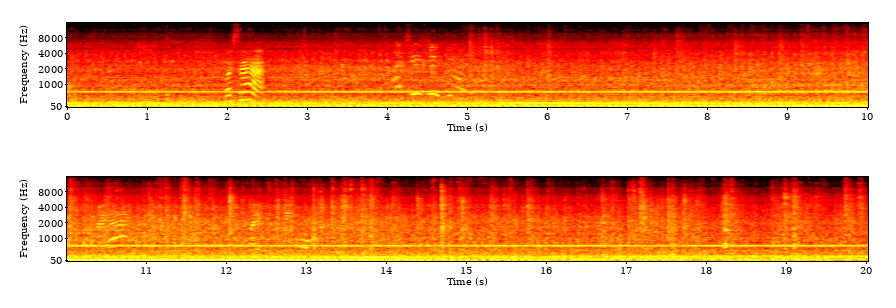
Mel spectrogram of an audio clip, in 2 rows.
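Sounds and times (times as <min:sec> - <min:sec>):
inflation blower droning: 0:00.0 - 0:20.0.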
